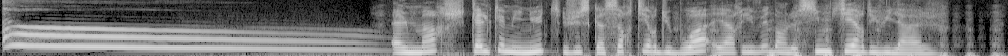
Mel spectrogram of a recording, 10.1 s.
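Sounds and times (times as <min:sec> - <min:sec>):
golden-furred she-wolf howling at the moon: 0:00.0 - 0:03.8
speech: 0:03.9 - 0:09.6.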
